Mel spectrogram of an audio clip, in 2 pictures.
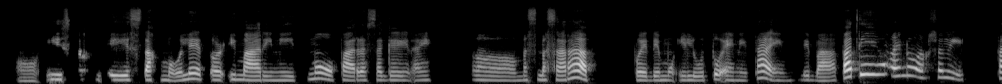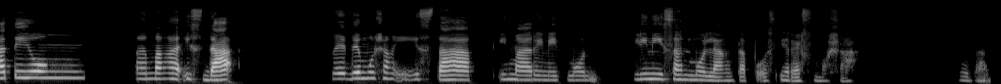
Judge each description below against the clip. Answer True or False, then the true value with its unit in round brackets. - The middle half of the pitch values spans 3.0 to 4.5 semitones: False (4.9 semitones)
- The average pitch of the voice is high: True (210 Hz)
